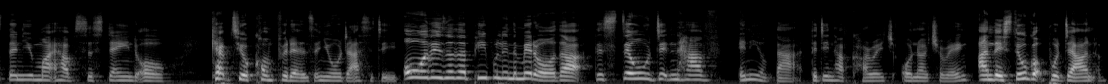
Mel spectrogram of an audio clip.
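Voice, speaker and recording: Kenyan-born woman in her thirties, interview guest and author; animated storyteller who acts out quotes. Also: on the low side.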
